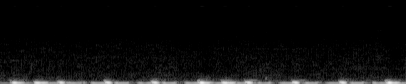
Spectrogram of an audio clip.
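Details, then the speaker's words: Bass Habit SE5100.1DF car audio amplifier after repair of a burnt power-supply section: deep bass thumps, about two a second, come through clean with no hum, crackle or cutting out; the amplifier works again. "Bon, on a tous entendu que ça faisait du boum boum."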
